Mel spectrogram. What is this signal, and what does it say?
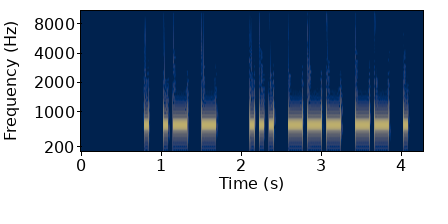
Morse code, heard as a keyed tone, about 21 wpm, 700 Hz. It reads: EAT SOME
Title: Easy Sentences with Hints - 20wpm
